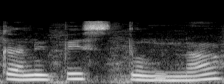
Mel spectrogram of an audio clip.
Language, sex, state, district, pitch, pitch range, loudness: Telugu, female, Andhra Pradesh, Sri Satya Sai, 220 Hz, 200-245 Hz, -11 LUFS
